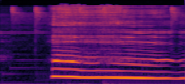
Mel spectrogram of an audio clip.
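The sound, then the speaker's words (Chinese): A voice imitates a lion crying by a river: after a brief quiet moment, one loud, sustained wailing sob rises abruptly and holds, its pitch sagging slowly downward until the end. “这时，一头狮子来到河边，哭了起来。”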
